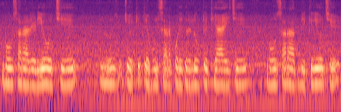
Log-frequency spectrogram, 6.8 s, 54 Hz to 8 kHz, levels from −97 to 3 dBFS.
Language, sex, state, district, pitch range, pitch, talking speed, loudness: Odia, female, Odisha, Sambalpur, 185-190 Hz, 190 Hz, 140 wpm, -15 LUFS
